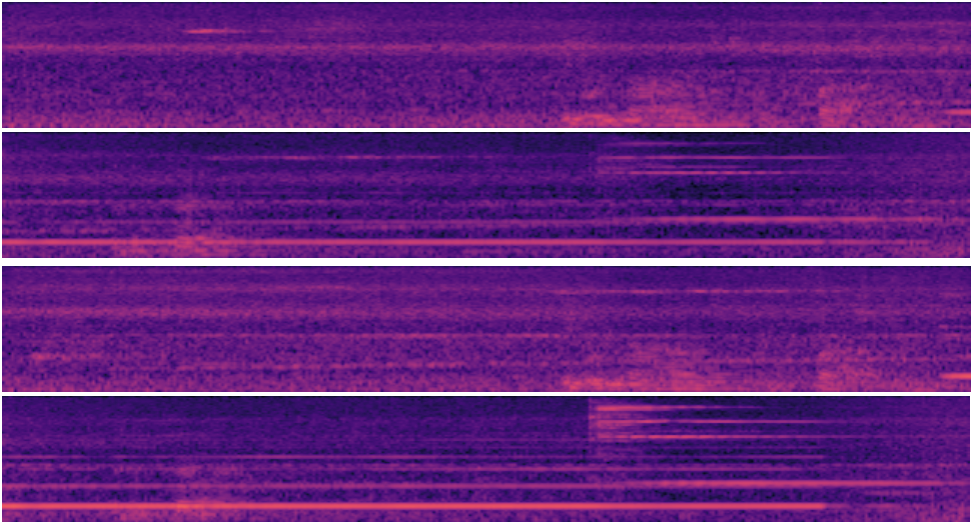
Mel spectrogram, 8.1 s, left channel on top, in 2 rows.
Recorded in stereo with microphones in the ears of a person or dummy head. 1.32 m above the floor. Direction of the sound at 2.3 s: 10° left (ahead or behind).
